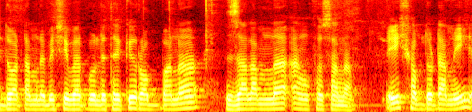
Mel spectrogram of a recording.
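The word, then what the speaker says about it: رَبَّنَا: রব্বানা জলামনা, রাব্বানা না রব্বানা বলবো, রব্বানা, তারপরে জলামনা, তারপরে আনফুসানা, তারপরে ওয়া ইল্লাম তাগফির লানা, তারপরে ওয়া তারহামনা, আবার বলেন ওয়া তারহামনা, লানা কুনান্না মিনাল খাসিরিন।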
